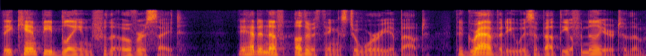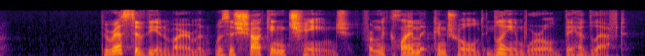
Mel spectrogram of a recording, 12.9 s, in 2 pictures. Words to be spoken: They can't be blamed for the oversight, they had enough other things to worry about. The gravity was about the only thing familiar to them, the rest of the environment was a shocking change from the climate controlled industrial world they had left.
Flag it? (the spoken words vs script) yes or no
yes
